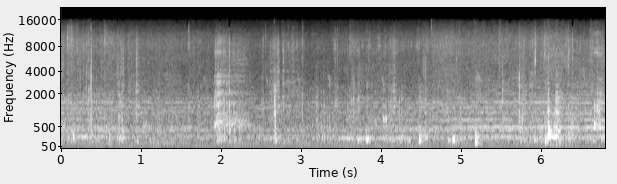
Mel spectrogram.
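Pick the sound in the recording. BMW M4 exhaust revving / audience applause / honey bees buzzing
honey bees buzzing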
